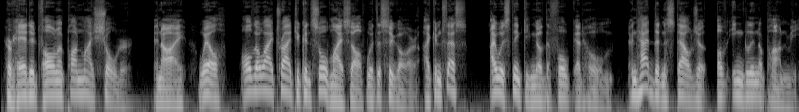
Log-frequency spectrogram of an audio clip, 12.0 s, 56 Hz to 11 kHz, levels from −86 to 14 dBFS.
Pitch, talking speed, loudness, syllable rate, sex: 105 Hz, 180 wpm, -22 LUFS, 5.0 syllables/s, male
